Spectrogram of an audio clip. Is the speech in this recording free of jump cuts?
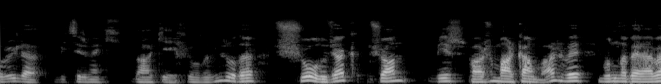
yes; 0 cuts

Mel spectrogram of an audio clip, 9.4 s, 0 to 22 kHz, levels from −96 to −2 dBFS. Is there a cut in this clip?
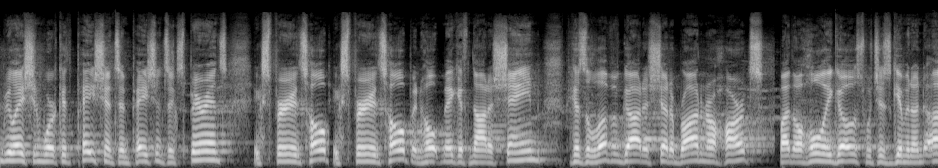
yes; 2 cuts; at 3.3 s, 7.7 s

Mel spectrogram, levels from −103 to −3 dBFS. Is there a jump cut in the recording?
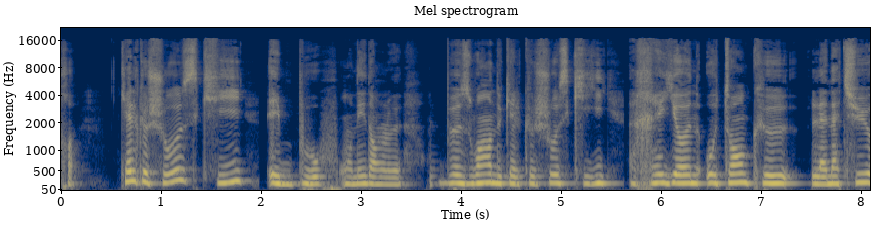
yes; 3 cuts; at 2.0 s, 3.7 s, 5.6 s

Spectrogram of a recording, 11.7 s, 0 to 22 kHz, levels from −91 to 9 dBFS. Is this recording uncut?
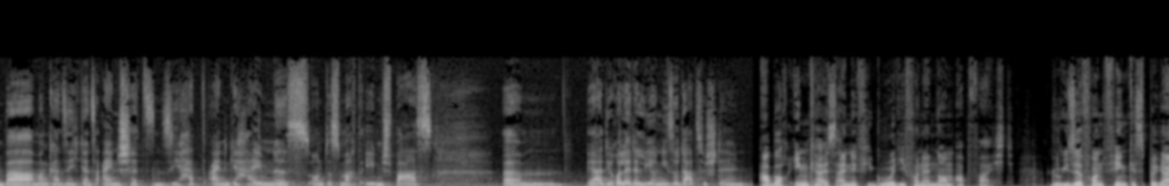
yes; 0 cuts

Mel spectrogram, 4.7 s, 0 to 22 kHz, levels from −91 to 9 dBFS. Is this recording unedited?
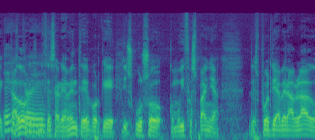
no; 2 cuts; at 1.8 s, 2.9 s

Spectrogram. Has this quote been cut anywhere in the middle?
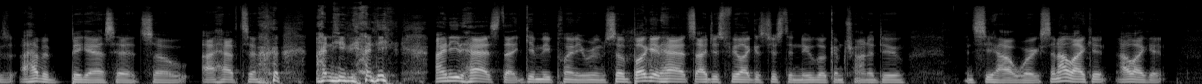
no; 0 cuts

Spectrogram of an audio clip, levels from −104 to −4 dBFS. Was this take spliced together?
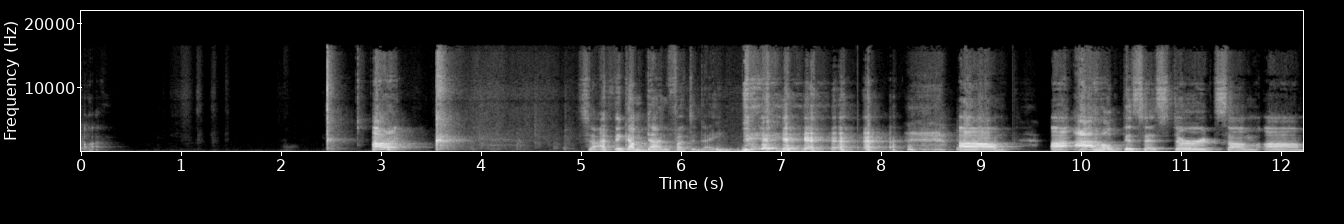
no; 0 cuts

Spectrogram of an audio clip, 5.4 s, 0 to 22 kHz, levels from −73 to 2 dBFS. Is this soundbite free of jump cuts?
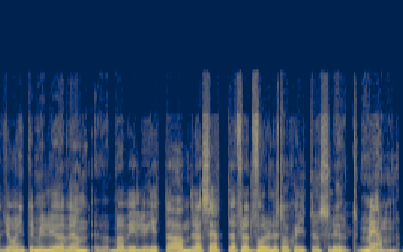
no; 1 cut; at 3.7 s

